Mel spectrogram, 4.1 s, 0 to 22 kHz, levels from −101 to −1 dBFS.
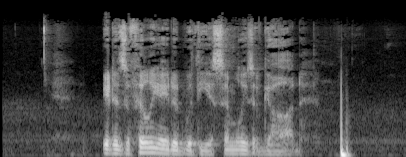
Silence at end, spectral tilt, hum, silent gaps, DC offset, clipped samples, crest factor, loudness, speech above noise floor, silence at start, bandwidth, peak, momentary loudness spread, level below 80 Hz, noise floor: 0.55 s; -3.5 dB/octave; none; none; under 0.1%; under 0.1%; 22 dB; -21 LUFS; 38 dB; 0.45 s; 14.5 kHz; -2 dBFS; 11 LU; -30 dBFS; -60 dBFS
